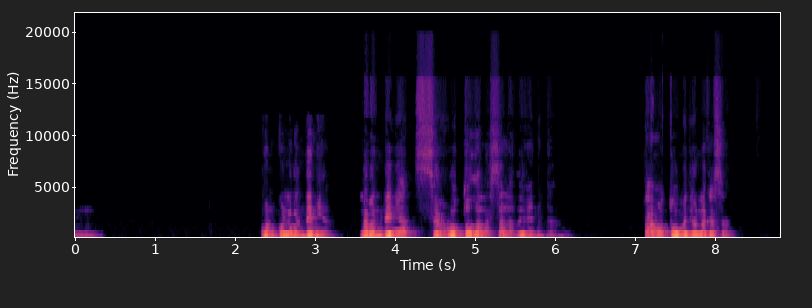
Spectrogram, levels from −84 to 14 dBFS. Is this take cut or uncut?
cut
